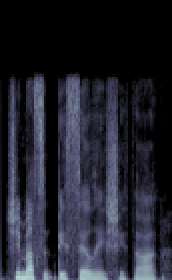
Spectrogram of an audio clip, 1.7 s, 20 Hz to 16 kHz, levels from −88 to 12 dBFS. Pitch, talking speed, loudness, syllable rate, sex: 165 Hz, 210 wpm, -19 LUFS, 4.6 syllables/s, female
